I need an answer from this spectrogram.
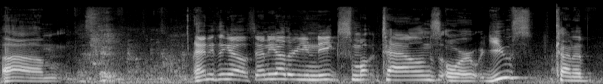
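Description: A man's voice: high-pitched, measured pace, slight background noise. A man teaching a church class in a casual, joking, rambling way. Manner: joking, rambling, self-deprecating.

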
